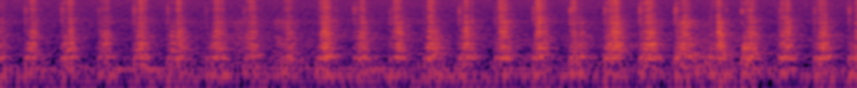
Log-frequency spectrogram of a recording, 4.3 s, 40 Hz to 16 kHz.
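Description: A red-handled, metal-tipped stylus scratches short strokes across a flat, black-coated copper foil scratch art board held in the other hand. A quiet, steady run of brief scratchy bursts repeats at a fairly even pace, each with a faint raspy tone around 340 Hz and a dry, quick decay.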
